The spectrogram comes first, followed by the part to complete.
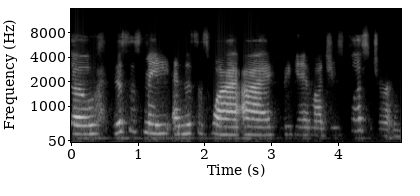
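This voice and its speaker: Speaking at a very slow pace in a Southern US accent, a woman's fairly high voice shows ordinary pitch variation and big swings in loudness. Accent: Southern drawl. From US South. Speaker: health supplement franchise owner. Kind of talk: interview testimony.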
